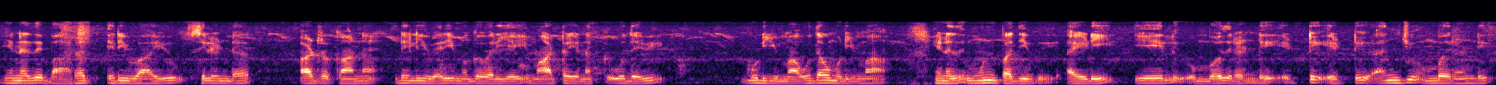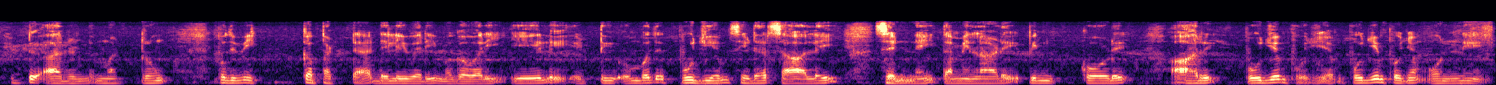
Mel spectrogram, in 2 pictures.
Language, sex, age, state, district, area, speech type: Tamil, male, 30-45, Tamil Nadu, Tirunelveli, rural, read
